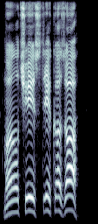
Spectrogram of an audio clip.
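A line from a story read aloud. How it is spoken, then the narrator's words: Angry shout. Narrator (Russian): крикнул на нее Лебедев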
